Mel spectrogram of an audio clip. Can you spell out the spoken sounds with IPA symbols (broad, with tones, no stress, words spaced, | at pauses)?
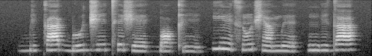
ɡ͡bi˨ka˦ɡ͡bu˨˦d͡ʒi˦ tʰɪ˦ʃeː˨ɡ͡bɔ˨kʼi˨ | jĩ˦˨sũ˨˦ʃã˨mɪ˨ | ŋi˨da˦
